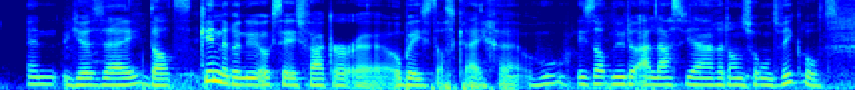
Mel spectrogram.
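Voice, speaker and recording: A woman speaks in a plain, everyday voice, fairly low in pitch and fairly even in intonation, at a moderate pace with hardly any pauses. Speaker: medical student podcast host. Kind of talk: interview.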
